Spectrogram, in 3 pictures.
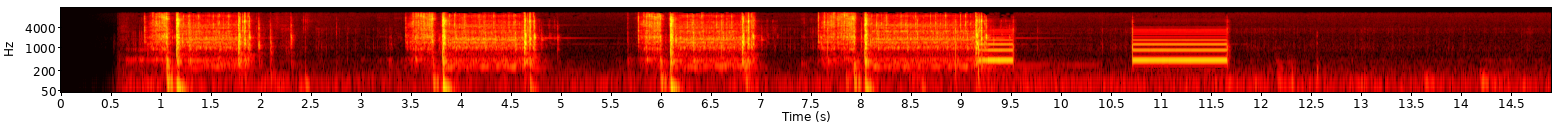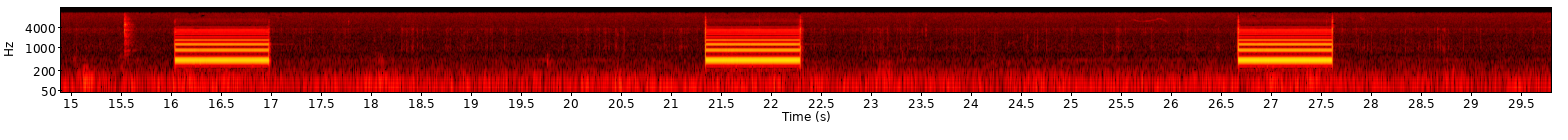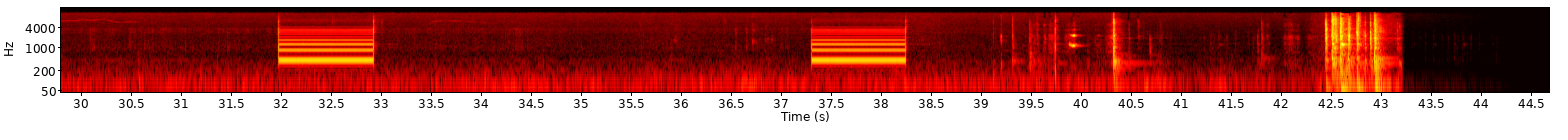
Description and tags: Puhelin, hälytys / Old landline telephone from the 1950s, dialing, alarm signal from the receiver, hang up
Vanha lankapuhelin, 1950-luku, numero valintalevystä, hälytysääni luurista, luuri alas.
Äänitetty / Rec: Analoginen nauha / Analog tape
Paikka/Place: Suomi / Finland / Helsinki
Aika/Date: 08.12.1982
Alarm, Soundfx, Phone, Luuri, Yleisradio, Puhelin, Suomi, 1950-luku, Finland, Telephone, Puhelinlinja, Field-Recording, Finnish-Broadcasting-Company, Receiver, Yle, Tehosteet, Lankapuhelin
